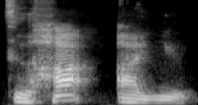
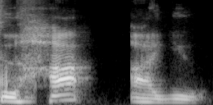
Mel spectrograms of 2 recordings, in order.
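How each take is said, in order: First: The word is said with an h sound. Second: The same.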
